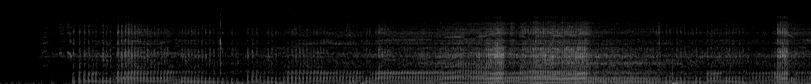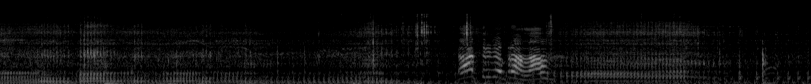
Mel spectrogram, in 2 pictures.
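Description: Honda CRF230 dirt bike's single-cylinder four-stroke engine, heard from the rider's helmet camera, coming in under a second in and running with the throttle rising and falling as it rides. A voice calls out briefly about two-thirds of the way through.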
